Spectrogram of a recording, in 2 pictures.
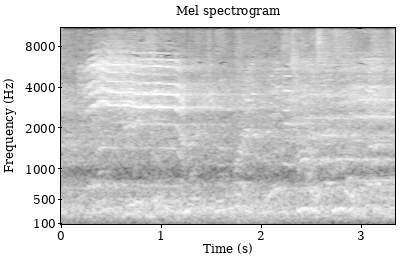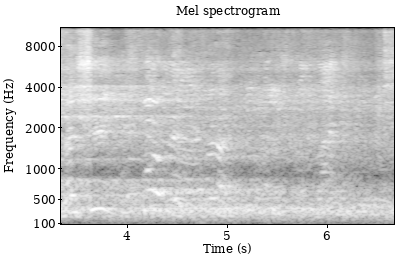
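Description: A crowd of spectators chatters and murmurs in a large echoing arena.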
